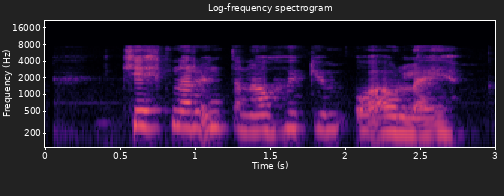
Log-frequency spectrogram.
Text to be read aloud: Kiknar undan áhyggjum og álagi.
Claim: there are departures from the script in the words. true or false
false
